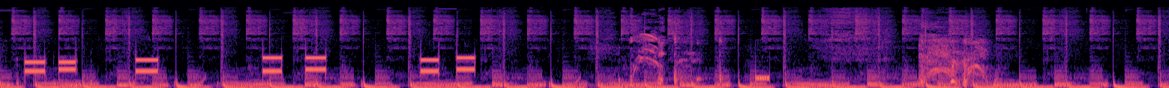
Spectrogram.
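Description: Telephone keypad tones beep in short bursts as someone dials a humor hotline, about seven presses over the first five seconds, played over a loud, steady rhythmic backing that continues after the dialing stops.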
